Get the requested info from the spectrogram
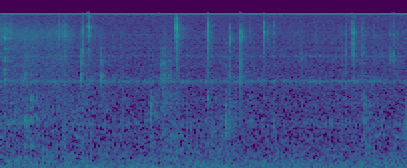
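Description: Near silence with a few faint, light clicks of a metal chain being handled.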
